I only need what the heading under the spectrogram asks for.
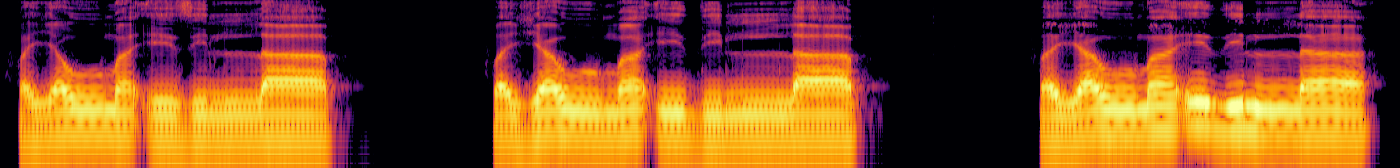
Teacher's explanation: ذال کے نیچے دو زیریں ہیں لیکن ایک پڑھیں گے، آگے ادغام کریں گے کیونکہ لام پر شد ہے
